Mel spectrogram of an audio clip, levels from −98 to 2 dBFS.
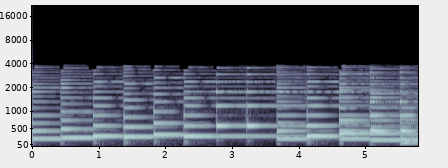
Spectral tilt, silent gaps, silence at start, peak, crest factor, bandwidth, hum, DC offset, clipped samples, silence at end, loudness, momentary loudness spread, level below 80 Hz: -10.5 dB/octave; none; 0 s; -10 dBFS; 14 dB; 4 kHz; none; under 0.1%; under 0.1%; 0 s; -24 LUFS; 4 LU; -60 dBFS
